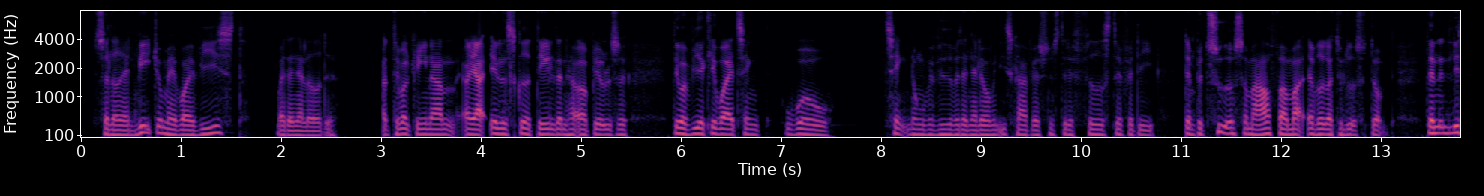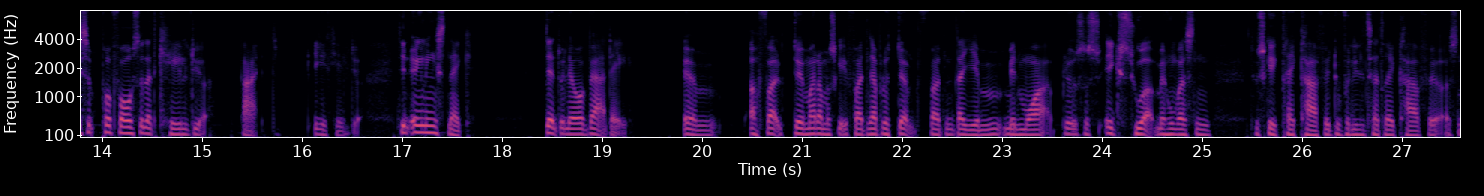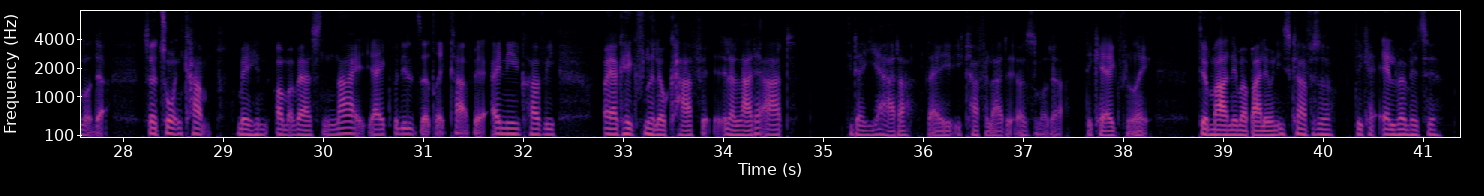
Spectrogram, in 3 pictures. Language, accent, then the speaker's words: Danish; Hvidovre, Capital Region of Denmark, Denmark; jeg kommer fra Hvidovre af, og mine forældre kommer fra Montenegro af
